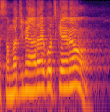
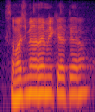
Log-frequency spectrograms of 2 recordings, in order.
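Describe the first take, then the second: First: It is said in an alarmed, startling tone. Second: It is said in a calm, ordinary tone.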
